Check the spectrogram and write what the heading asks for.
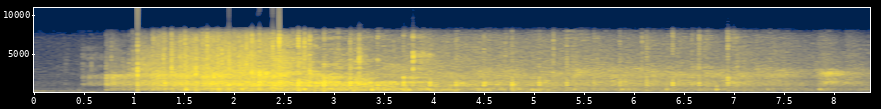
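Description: Congregation applauding: many hands clapping start abruptly about a second in, peak soon after, then slowly die away.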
